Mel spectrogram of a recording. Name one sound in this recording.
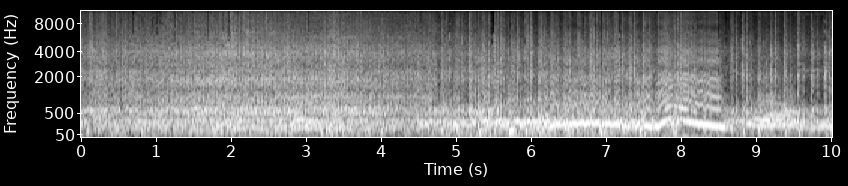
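A motorcycle engine roars loudly up close, revving up and down.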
